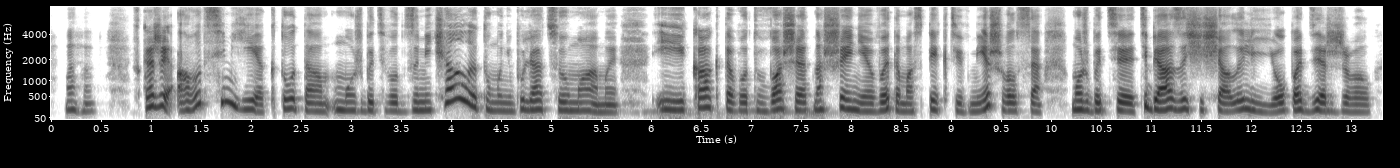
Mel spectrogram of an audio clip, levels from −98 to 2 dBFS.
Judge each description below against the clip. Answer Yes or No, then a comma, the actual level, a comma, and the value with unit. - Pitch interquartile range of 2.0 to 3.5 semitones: Yes, average, 3.2 semitones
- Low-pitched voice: No, medium, 180 Hz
